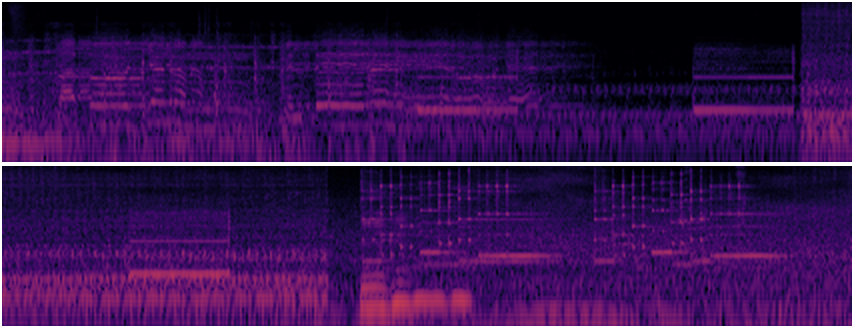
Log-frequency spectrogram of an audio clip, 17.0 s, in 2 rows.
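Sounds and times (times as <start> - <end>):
car engine running: 4.4 - 17.0.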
